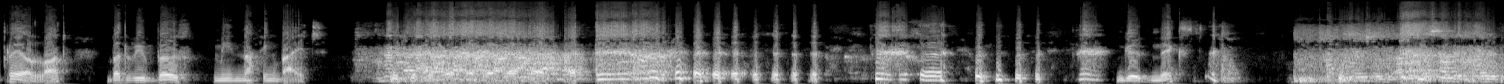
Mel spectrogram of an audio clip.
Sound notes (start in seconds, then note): 3.7 general laughter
